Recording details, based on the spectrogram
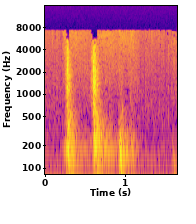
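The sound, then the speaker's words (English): The heavy door of a cold storage loading chamber is pulled shut to hold the temperature down, with three deep, booming clunks in quick succession, then a faint final knock as it settles. No voices are heard. “We'd better secure the door to hold the temperature down.”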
